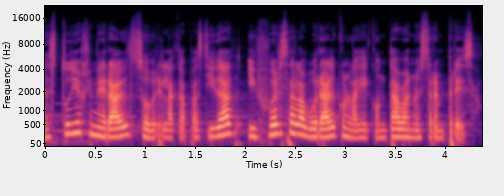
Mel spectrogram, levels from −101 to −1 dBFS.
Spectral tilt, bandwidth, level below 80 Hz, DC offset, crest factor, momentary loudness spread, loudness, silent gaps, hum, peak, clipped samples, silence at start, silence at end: -5 dB/octave; 15 kHz; -50 dBFS; under 0.1%; 20 dB; 10 LU; -23 LUFS; none; none; -2 dBFS; under 0.1%; 0 s; 0.1 s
